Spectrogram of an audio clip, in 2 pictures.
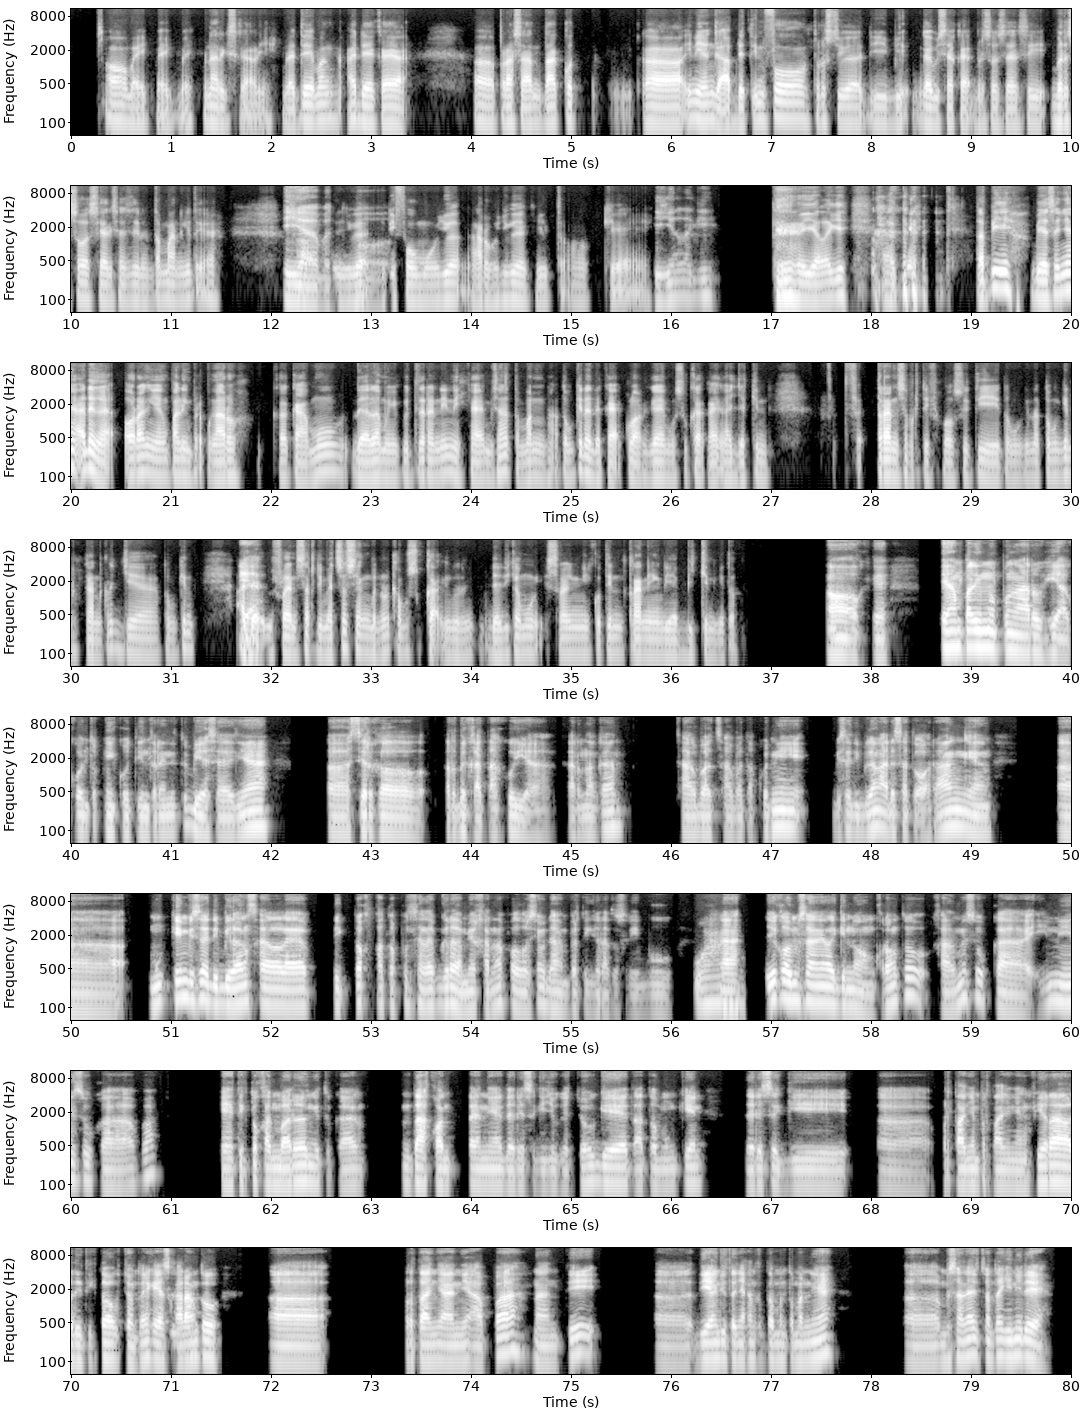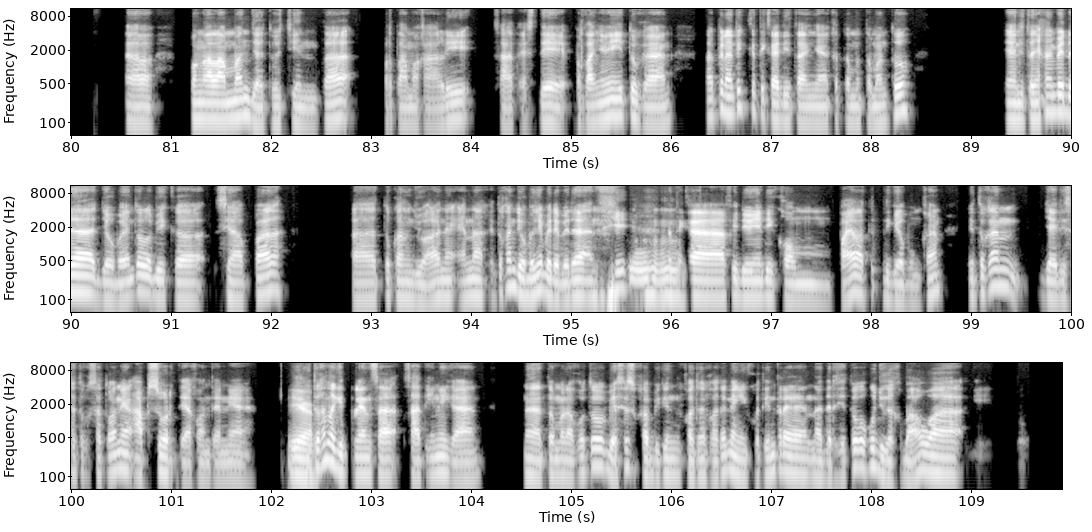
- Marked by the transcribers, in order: tapping; in English: "update"; other background noise; chuckle; laugh; in English: "velocity"; in English: "followers-nya"; laughing while speaking: "nanti"; in English: "di-compile"
- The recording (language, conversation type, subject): Indonesian, podcast, Pernah nggak kamu ikutan tren meski nggak sreg, kenapa?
